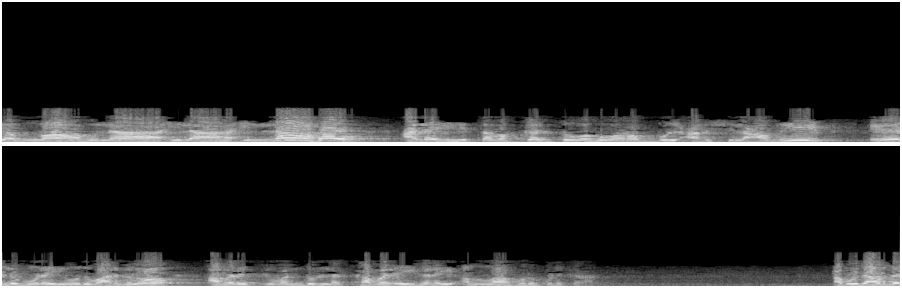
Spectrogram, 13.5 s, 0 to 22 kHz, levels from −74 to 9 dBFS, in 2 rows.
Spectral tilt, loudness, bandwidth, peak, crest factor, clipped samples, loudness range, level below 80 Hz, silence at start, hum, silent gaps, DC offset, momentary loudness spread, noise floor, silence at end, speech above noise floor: -7 dB/octave; -9 LUFS; 5.4 kHz; 0 dBFS; 10 dB; 3%; 6 LU; -36 dBFS; 0 s; none; none; 6%; 8 LU; -37 dBFS; 0 s; 29 dB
